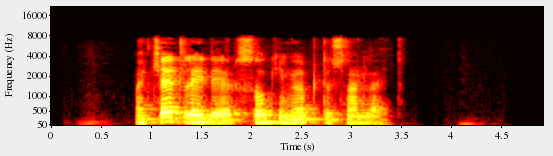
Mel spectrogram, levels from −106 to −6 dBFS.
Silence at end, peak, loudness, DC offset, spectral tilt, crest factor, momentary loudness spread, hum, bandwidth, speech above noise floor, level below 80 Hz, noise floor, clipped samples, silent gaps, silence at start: 1.55 s; -4 dBFS; -21 LUFS; under 0.1%; -6 dB/octave; 20 dB; 12 LU; none; 7.8 kHz; 41 dB; -50 dBFS; -61 dBFS; under 0.1%; none; 0.85 s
